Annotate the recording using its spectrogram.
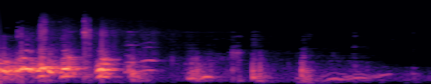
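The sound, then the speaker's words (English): A dog, King, goes to the back door and barks in a quick burst of several sharp barks, followed by a few scattered yips and a short whining, sliding whimper at the end. “The intelligent dog sniffed a moment, and then going to the back door, he barked.”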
